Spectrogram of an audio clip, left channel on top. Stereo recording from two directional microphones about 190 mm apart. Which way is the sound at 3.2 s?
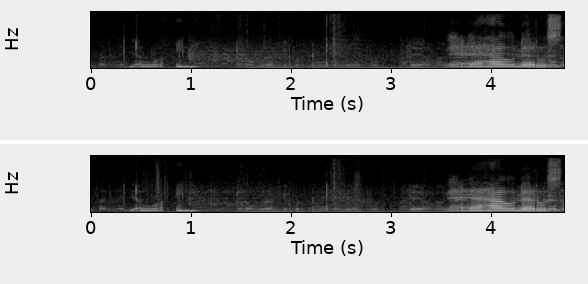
45° right (ahead or behind).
